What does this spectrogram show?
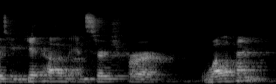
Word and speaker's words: Welephant: You can go to GitHub and search for Welephant. That's spelled like elephant with a W.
